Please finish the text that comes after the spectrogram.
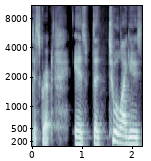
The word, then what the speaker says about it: Descript: i started using um dscript descript or i guess they actually pronounce it descript is the tool i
